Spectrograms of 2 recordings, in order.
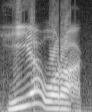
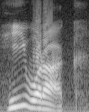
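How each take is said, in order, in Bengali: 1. প্রথম শব্দে দুটি পূর্ণ শব্দাংশ আছে। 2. প্রথম শব্দটি ছোট হয়ে এক শব্দাংশে বলা হয়েছে। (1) "আর আমরা মিশরে বলি হিয়া ওরাক" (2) "শুধু এখানে বলে হি ওরাক"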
